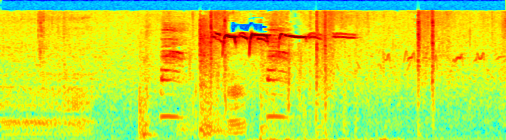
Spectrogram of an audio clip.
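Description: A small bird chirps briefly.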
